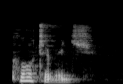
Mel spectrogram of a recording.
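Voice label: "porterage", British English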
